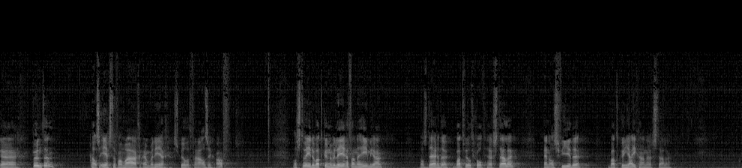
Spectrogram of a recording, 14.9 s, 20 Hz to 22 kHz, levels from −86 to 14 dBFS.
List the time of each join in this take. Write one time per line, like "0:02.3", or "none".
none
